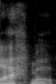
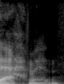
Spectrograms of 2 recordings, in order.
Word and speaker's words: Ahmed: They just say Ahmed. I was like, okay, for other people, it's Ahmed. You know, it's not just eh, it's like that's an acceptable way of saying it for them.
